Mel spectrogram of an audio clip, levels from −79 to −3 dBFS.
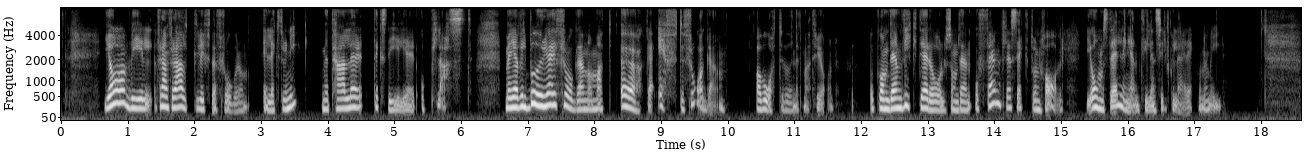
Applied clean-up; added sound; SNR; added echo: neural diffusion model UNIVERSE++.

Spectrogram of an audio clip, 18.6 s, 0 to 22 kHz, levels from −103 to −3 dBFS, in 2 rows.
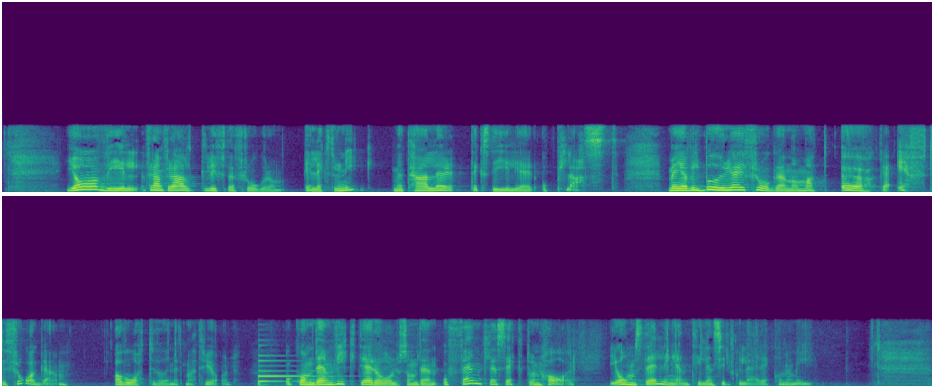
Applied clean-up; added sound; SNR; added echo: neural mask model RNNoise.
